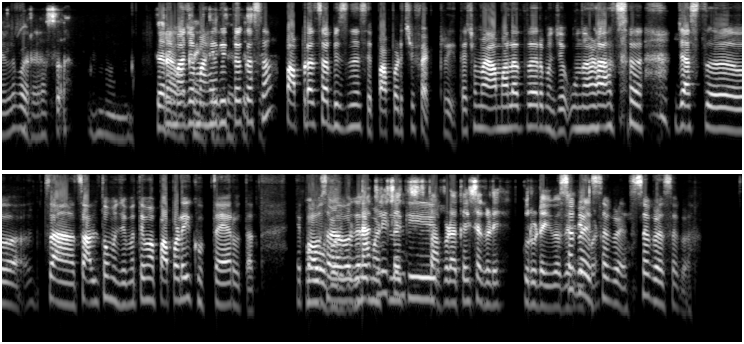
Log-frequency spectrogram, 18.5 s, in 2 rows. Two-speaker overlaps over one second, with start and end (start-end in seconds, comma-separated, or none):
2.0-3.3, 13.1-14.7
